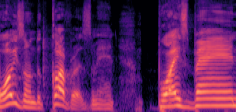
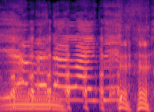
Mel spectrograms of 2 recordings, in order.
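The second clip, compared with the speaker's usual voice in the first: gleeful mock cheer; 12 semitones higher than usual. Girl mocking the fake [name], shouting gleeful mock cheers. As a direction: cheer him on with mocking glee, voice soaring. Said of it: "I'm like".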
